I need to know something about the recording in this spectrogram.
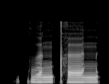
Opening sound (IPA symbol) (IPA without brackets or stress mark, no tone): kʷ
